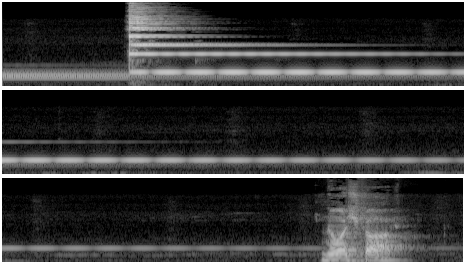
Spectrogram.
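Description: A large brass bell rings once with a pulsing hum that slowly fades.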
